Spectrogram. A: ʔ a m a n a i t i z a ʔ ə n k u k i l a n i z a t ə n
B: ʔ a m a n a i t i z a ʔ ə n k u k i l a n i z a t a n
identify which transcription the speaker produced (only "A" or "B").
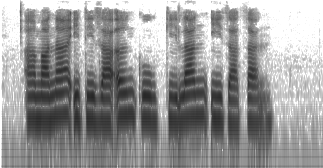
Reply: B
